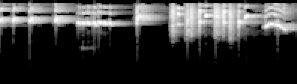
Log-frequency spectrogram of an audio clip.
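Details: Purple-throated sunbird (konin) in lively chattering song, meant as tutor material for songbirds. Evenly spaced high chirps run into a fast dense jumble of notes. The clip closes with a sweeping downslurred whistle.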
